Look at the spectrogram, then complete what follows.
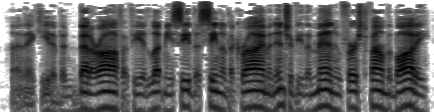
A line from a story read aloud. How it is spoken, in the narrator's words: Bailey said dryly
